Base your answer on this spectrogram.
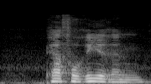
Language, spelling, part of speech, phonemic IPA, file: German, perforieren, verb, /pɛʁfoˈʁiːʁən/, De-perforieren.ogg
- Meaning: to perforate (to pierce or penetrate)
